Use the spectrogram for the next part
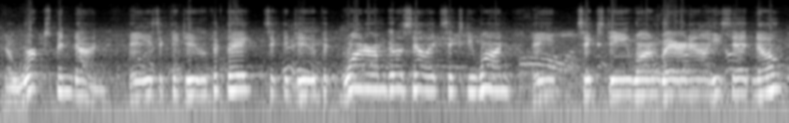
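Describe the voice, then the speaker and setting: A man calling an outdoor farm auction, chanting bids in a rhythmic patter with jovial asides. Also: high-pitched. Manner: rhythmic rapid number chanting, jovial banter. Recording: distant PA voice over crowd.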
